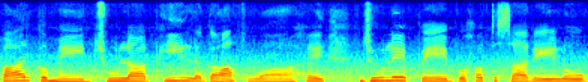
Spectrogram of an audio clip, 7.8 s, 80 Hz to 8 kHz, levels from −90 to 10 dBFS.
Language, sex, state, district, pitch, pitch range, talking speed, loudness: Hindi, female, Madhya Pradesh, Dhar, 230 Hz, 210-255 Hz, 90 wpm, -14 LUFS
